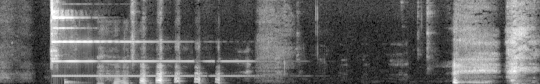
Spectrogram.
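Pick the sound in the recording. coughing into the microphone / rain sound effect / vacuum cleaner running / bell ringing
bell ringing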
